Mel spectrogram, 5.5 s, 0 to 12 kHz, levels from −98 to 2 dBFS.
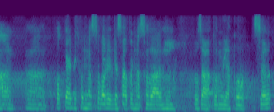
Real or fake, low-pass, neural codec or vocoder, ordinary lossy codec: fake; 7.2 kHz; codec, 16 kHz, 1 kbps, FreqCodec, smaller model; MP3, 96 kbps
